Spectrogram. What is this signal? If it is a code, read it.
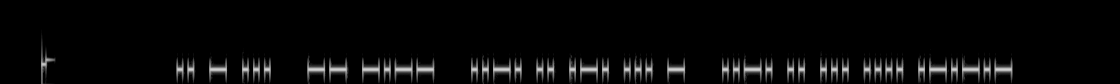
Morse code, heard as a keyed tone, about 22 wpm, 700 Hz. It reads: ITS MY FIRST FISH.
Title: Sentences from Top 1000 Words - Review Part 1 - 22wpm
